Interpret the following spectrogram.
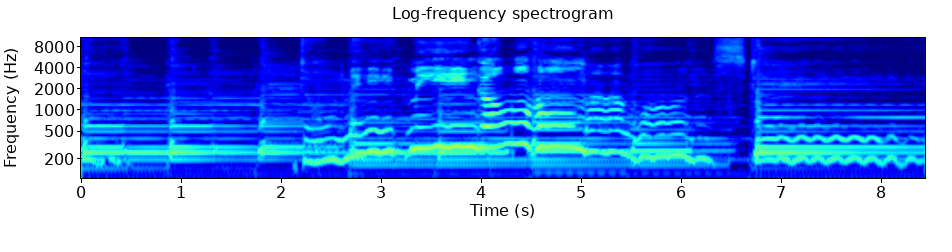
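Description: A slow, gentle song: held chords with a guitar under a melody line that wavers in pitch, briefly breaking off near the end before the chords come back in.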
